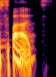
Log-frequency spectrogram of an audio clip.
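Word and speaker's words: SPDS: seller property disclosure statement which we call the spuds In The Biz and it's not s-p-u-d-s guys so don't spell it that way I always laugh when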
